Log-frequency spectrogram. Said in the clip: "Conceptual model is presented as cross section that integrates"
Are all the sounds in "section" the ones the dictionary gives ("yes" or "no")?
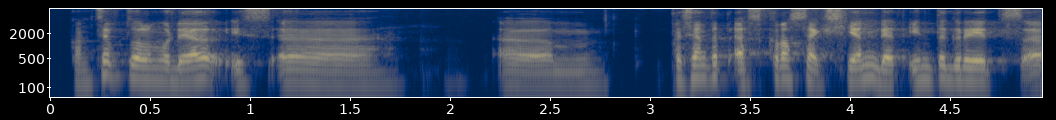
no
